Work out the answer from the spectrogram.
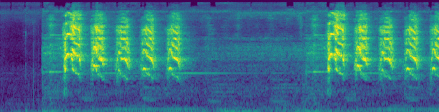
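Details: Shrill, piercing parrot squawks repeated roughly four times a second in two clustered runs, a brief lull separating them, low hum underneath.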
